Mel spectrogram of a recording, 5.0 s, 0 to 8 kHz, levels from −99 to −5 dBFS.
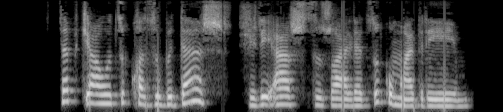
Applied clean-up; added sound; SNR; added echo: none; none; none; none.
